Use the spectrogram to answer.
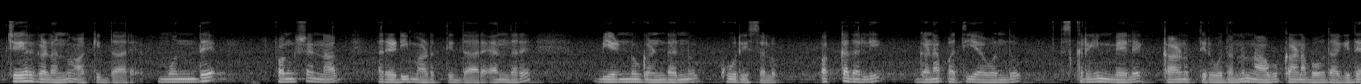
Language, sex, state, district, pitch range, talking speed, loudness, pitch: Kannada, male, Karnataka, Shimoga, 110-125 Hz, 90 wpm, -27 LUFS, 115 Hz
